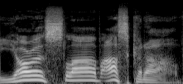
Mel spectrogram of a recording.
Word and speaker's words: Yaroslav Askarov: Yeah, it should be Yaroslav Askarov.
